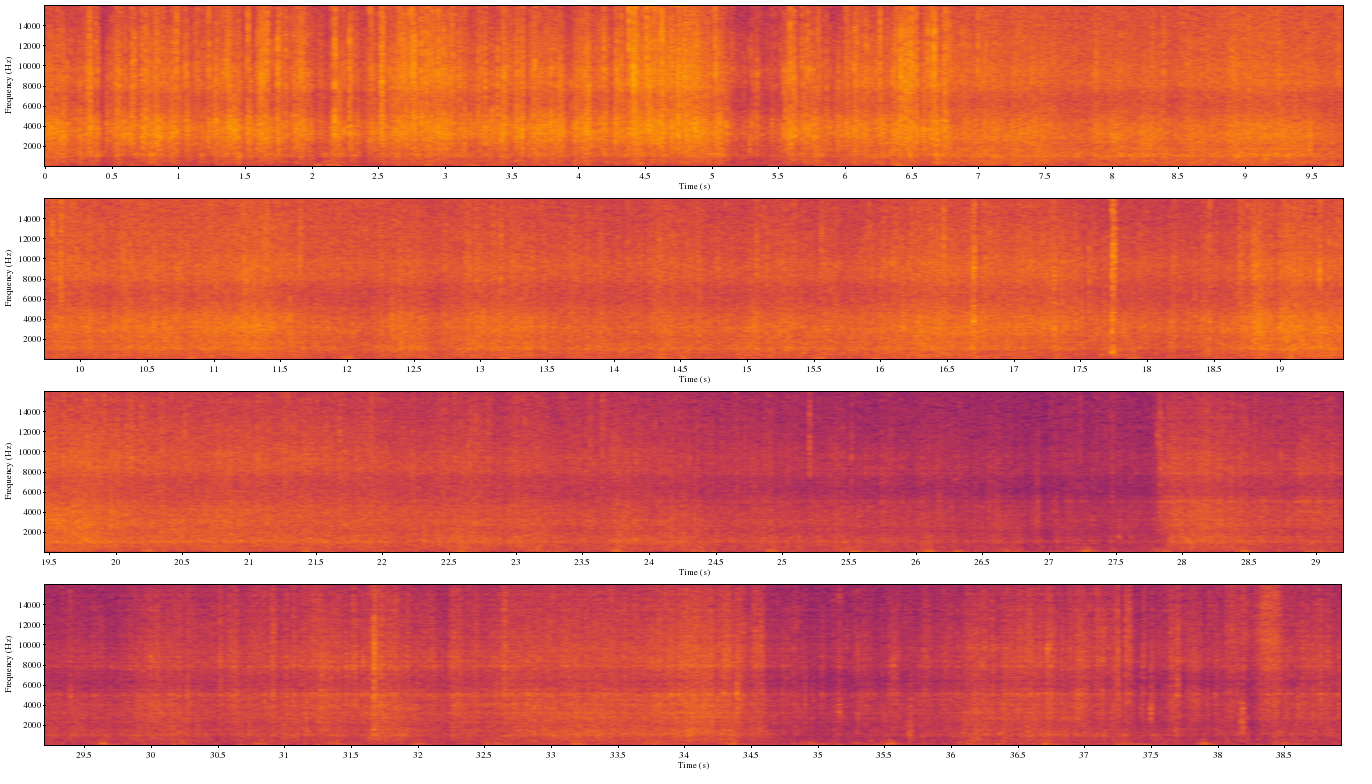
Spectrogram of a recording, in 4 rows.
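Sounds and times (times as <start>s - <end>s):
flood water rushing: 0.0s - 25.7s.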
